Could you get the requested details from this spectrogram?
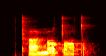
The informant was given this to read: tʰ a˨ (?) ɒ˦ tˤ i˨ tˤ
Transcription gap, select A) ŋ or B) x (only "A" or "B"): A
